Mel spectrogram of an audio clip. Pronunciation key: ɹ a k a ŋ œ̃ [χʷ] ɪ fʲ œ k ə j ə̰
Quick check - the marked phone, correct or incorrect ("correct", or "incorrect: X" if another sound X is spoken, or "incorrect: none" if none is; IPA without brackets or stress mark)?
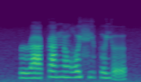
incorrect: ʁʷ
